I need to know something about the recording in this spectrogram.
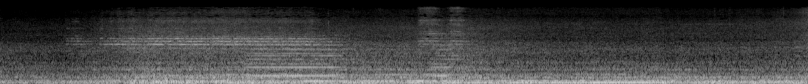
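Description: A motorcycle engine drones nearby, echoing in a tunnel.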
